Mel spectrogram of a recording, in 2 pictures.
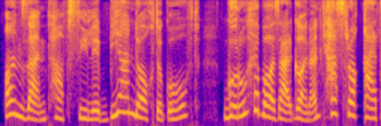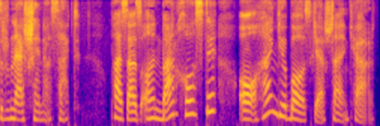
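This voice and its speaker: A woman's voice: medium pitch, sing-song, warm tone, no room sound, clean studio sound. A woman reading a classic tale aloud in formal prose and stopping to explain it in chatty everyday speech. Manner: switches between formal reading and chatty commentary. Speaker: storyteller.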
